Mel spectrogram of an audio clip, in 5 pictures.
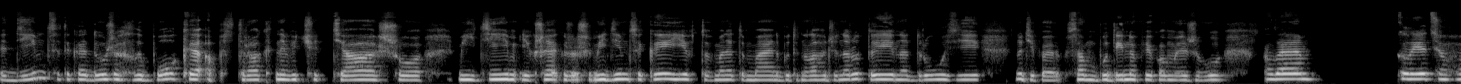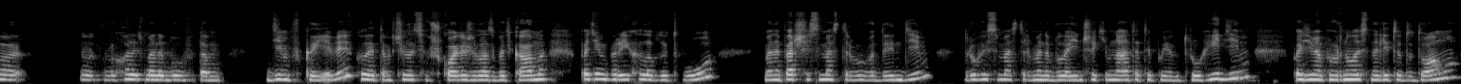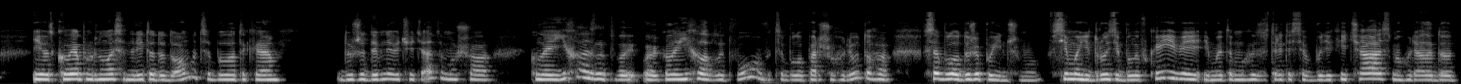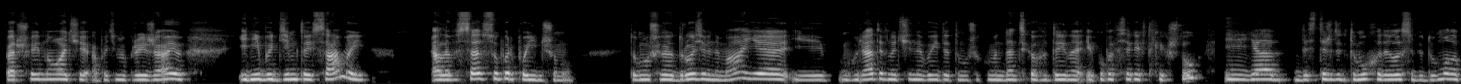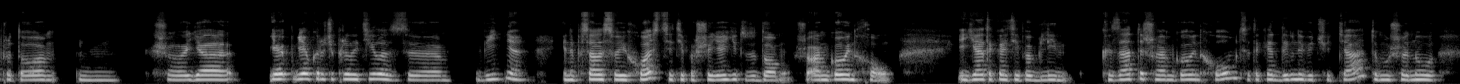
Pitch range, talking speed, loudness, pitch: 210-235 Hz, 175 wpm, -22 LUFS, 220 Hz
